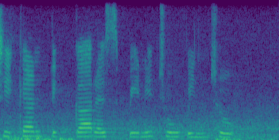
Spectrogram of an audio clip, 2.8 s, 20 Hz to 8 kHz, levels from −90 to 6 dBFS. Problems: constant background noise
